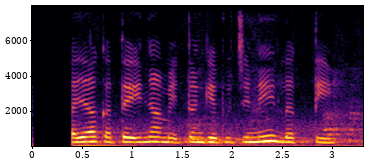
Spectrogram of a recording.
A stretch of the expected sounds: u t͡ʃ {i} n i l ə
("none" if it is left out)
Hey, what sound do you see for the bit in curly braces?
i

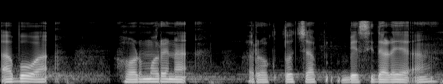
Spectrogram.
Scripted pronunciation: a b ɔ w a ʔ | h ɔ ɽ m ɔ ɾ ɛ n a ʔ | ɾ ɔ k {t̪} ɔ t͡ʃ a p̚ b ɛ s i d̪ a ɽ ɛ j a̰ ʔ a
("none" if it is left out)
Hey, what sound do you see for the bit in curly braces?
t̪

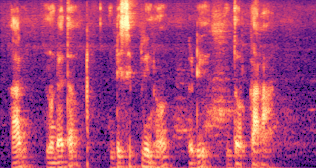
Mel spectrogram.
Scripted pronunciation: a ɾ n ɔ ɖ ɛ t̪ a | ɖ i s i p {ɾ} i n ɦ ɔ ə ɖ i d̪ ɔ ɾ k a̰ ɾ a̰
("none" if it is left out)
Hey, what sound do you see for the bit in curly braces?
l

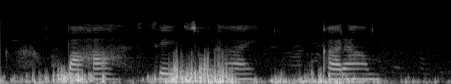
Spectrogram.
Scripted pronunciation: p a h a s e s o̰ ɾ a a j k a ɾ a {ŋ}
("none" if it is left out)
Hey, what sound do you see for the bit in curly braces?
m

